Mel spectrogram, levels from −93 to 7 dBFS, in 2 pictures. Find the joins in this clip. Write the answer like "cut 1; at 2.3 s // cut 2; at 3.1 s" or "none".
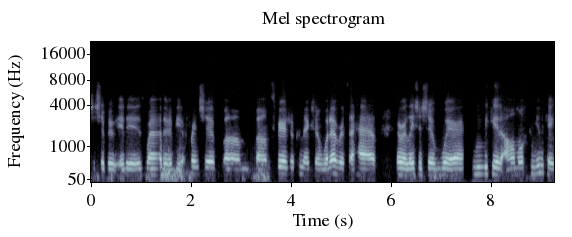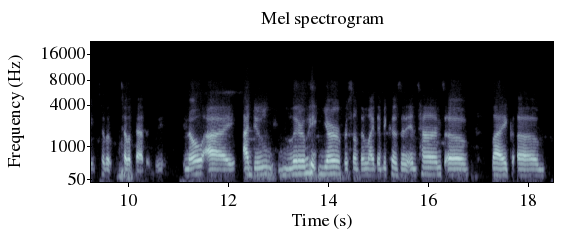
cut 1; at 7.6 s // cut 2; at 12.3 s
